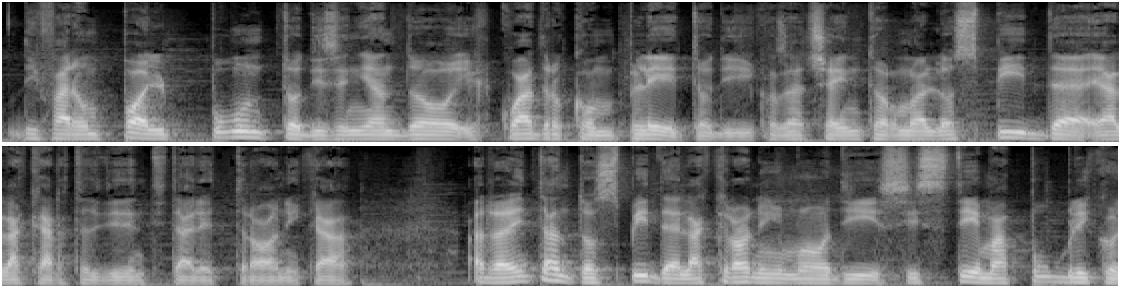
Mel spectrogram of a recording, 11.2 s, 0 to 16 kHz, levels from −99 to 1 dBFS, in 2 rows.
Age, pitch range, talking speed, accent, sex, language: 30-49, 90-110 Hz, 160 wpm, native, male, Italian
